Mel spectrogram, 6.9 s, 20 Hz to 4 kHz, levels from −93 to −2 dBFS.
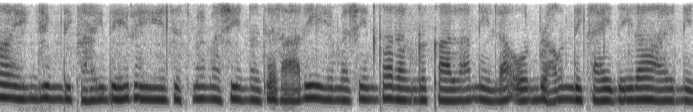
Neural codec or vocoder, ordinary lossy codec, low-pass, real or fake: vocoder, 44.1 kHz, 128 mel bands, Pupu-Vocoder; none; 3.6 kHz; fake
